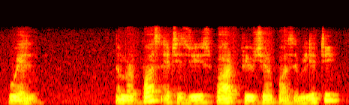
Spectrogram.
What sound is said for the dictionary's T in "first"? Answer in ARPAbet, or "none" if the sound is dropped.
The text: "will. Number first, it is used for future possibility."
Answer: none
